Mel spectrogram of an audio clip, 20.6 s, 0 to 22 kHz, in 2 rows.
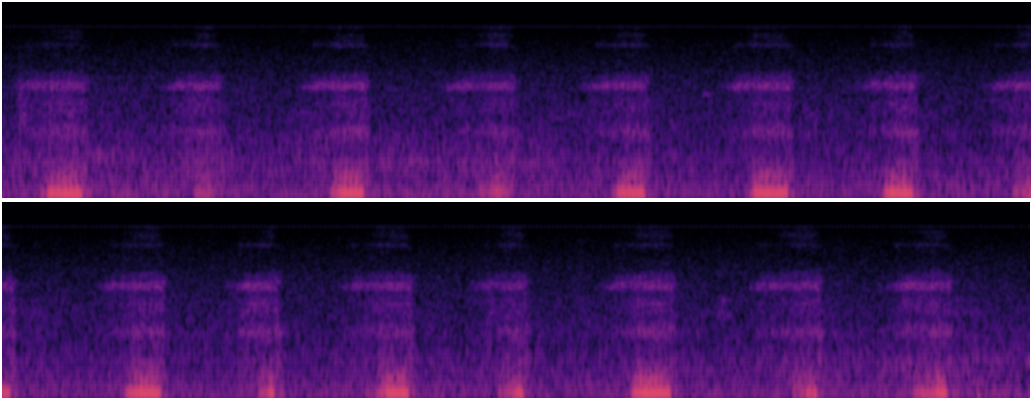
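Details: Sleeping animal snoring five minutes after a long walk, play with a toy and 10 minutes of zoomies: steady low snorting snores about 22 a minute, each with a soft whistle, over a faint hum.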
